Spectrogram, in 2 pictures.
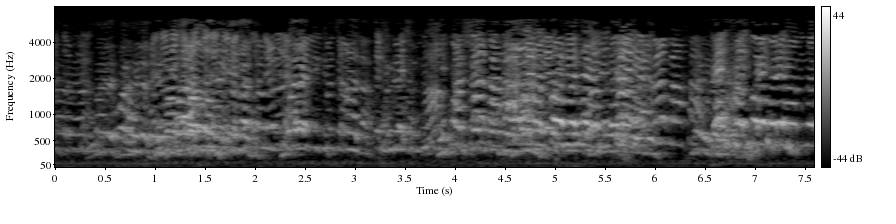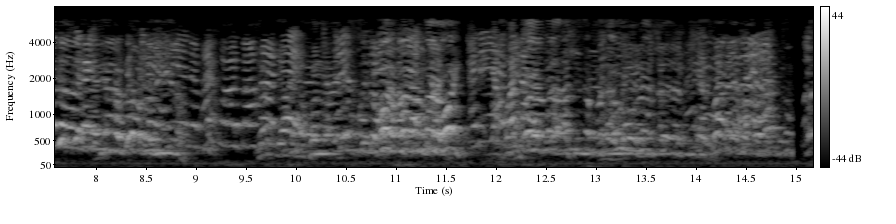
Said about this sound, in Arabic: هذه أصوات لصراع في مورد المياه في دارفور أمر عادي، حيث يؤدي أحيانا إلى القتال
